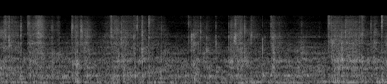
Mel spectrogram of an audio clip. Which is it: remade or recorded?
remade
